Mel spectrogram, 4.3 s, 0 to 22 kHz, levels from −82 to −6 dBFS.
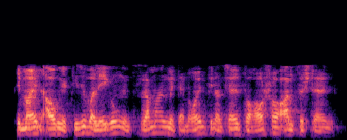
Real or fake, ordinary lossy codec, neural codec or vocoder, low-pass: fake; AAC, 16 kbps; vocoder, 44.1 kHz, 128 mel bands every 256 samples, BigVGAN v2; 7.2 kHz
